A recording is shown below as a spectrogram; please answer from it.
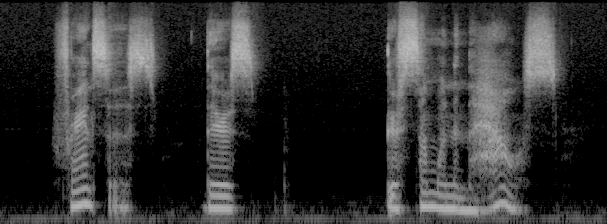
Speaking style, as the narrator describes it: he whispered

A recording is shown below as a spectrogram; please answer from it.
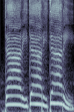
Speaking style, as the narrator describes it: she shouted

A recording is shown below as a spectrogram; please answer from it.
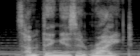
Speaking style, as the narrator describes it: whispered back

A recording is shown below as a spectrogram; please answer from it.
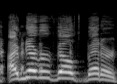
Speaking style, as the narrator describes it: Trump shouted

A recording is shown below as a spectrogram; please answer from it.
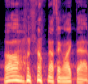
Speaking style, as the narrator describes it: laughed

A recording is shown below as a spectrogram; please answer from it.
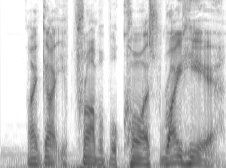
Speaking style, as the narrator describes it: Grizz growled

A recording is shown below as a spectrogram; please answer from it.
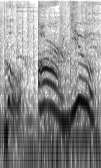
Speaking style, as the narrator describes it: yelled

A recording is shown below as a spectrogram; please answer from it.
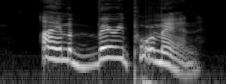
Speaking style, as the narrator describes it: he sobbed

